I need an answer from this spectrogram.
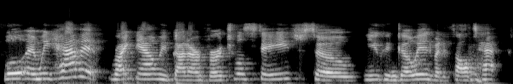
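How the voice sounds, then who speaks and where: A woman's voice: on the high side, moderate pace, sharp tone. A woman guest and conference organizer chatting on a video call, upbeat and planning aloud. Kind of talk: casual video-call conversation. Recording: dull lo-fi video-call audio.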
